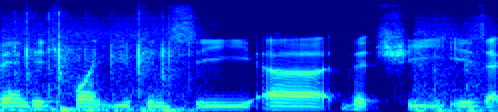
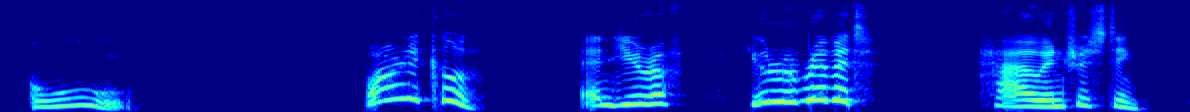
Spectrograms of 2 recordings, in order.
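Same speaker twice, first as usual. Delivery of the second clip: put-on sweet lady voice, much higher pitch; 14 semitones higher, 3 dB louder than usual. Voicing a tavern lady who just heard two characters' names, lovely little tavern lady voice. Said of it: "his lovely little tavern lady voice".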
